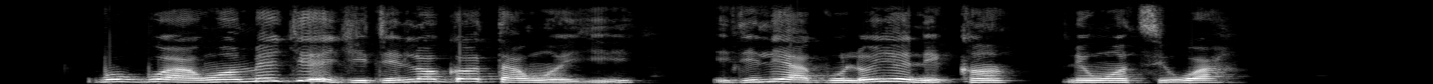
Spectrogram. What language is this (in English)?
Yoruba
